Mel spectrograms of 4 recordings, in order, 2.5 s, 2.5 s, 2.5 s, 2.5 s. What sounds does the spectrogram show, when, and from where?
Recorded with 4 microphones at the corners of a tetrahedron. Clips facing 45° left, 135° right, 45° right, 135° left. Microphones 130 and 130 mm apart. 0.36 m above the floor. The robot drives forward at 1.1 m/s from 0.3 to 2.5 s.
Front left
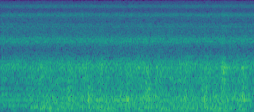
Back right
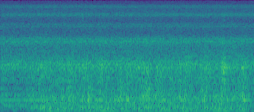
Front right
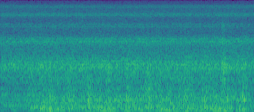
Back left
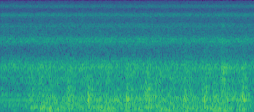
Only background noise.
